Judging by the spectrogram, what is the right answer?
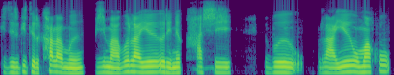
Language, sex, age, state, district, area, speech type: Bodo, female, 45-60, Assam, Baksa, rural, spontaneous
